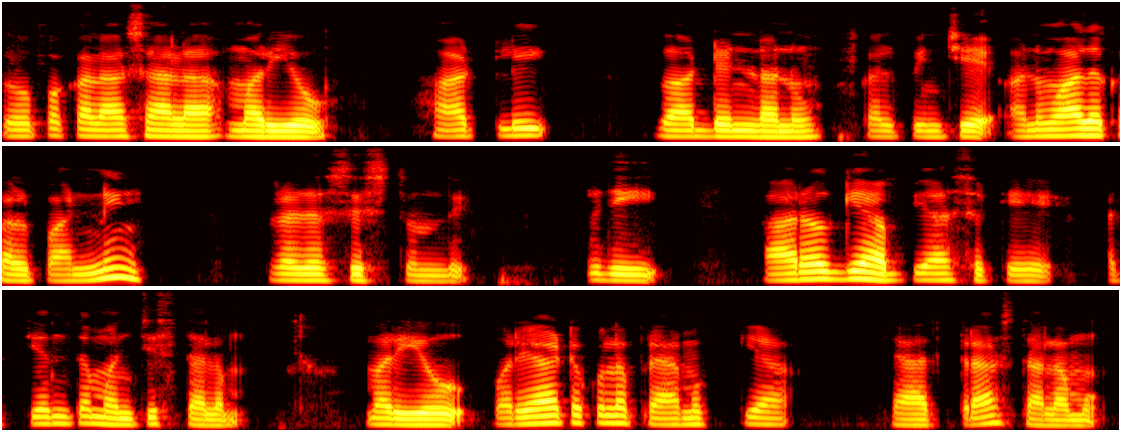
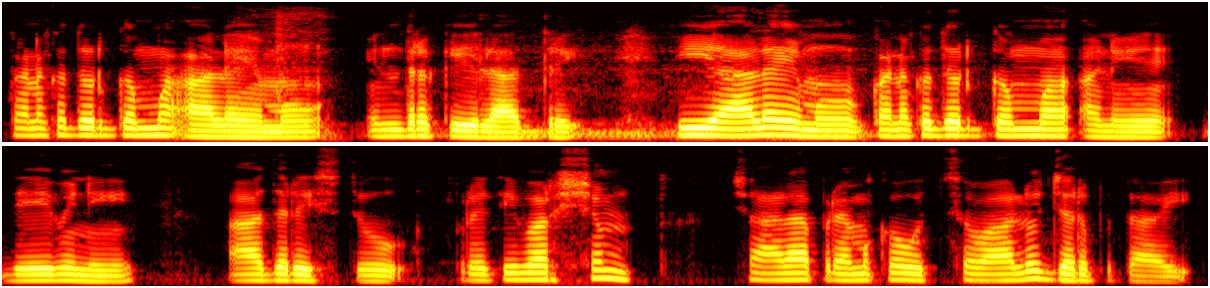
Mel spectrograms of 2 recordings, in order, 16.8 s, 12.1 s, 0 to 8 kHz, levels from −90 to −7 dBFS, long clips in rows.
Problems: none marked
